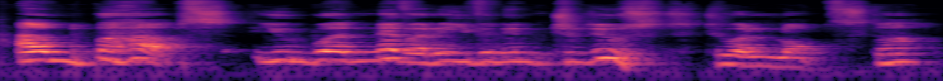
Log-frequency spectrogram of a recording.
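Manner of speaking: high, loud, mournful Mock Turtle. A narrator's reading. The Mock Turtle quizzes Alice, high and mournful. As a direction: stretch it out like a weepy old turtle.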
